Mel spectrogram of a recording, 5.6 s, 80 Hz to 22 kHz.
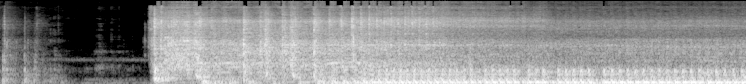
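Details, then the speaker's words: Single-cylinder motorcycle converted from petrol to LPG without changing the carburetor, regulator set to 3 PSI: quiet, then the starter catches and it settles into a steady, even idle putter, starting and running cleanly. "3 PSI motor hidup kelihatannya hidup ya."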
